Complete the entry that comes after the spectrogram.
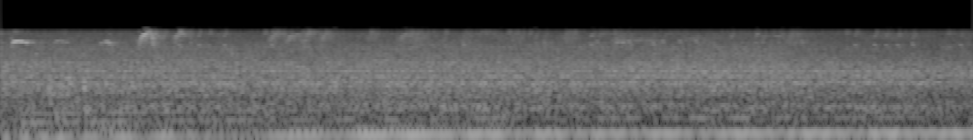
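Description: Low steady rumble of an approaching Kotoden Shido Line electric train, growing stronger about two seconds in, under an even outdoor hiss. A few short high chirps in the first second and a half.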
